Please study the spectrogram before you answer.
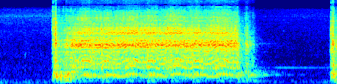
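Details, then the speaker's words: Narrow-front Farmall M tractor, previously stuck engine, head off, with new battery cables and a new starter switch fitted: starter spins the engine over quickly and evenly for about two seconds with no dragging or hesitation; now cranks freely. "So now it cranks over easy."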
